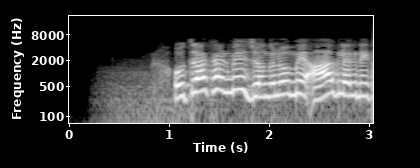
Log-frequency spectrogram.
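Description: A young woman speaks clearly, reading out.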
